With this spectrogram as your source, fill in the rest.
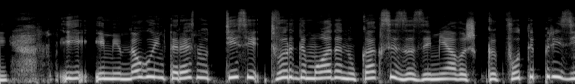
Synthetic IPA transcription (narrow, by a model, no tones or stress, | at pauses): iiimiɛmnɔɡʊint̪ɛɾɛsnot̪isit̪vɤɾd̪ɛmlˠad̪ɛnokaksɛzɐzɛmʲjavəʃkɐkv̥ɔt̪ɛpɾiz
